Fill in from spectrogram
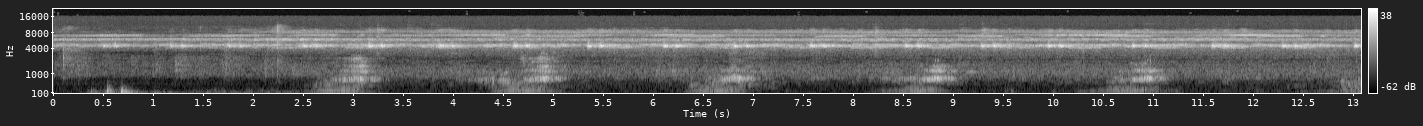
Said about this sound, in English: I mean, the crickets make it sound like it's by water, so it kind of sounds like a bullfrog.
